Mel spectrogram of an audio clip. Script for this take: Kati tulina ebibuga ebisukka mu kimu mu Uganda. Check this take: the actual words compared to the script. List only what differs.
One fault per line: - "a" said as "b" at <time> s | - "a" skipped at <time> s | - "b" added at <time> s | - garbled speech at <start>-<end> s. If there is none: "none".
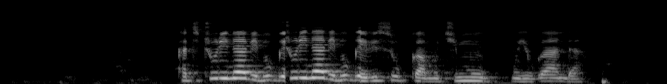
- "tulina ebibuga" added at 2.9 s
